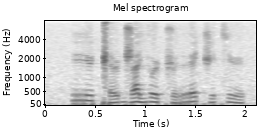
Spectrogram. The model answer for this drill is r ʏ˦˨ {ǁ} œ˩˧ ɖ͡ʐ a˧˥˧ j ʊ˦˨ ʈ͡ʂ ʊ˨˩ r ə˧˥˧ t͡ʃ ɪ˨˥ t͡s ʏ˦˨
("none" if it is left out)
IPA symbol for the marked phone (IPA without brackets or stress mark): ǁ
